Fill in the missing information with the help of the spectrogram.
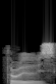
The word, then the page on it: peruse: pə’ru:z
